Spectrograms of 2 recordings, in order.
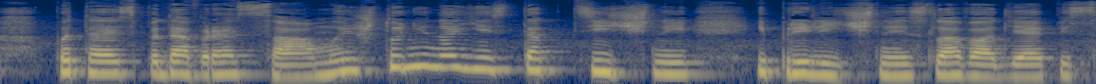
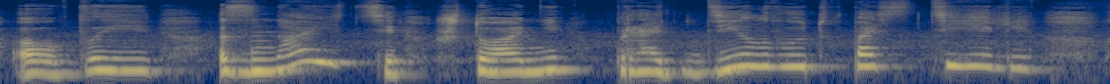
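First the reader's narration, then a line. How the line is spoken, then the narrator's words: Hoarse whisper. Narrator (Russian): хрипло прошептала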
